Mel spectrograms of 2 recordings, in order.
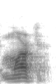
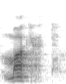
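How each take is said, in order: First: The R sound is clearly pronounced. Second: The R sound is left out entirely. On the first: "they're going to roll their R's and they're they're going to pronounce it like market" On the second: "U K people will completely ignore R sound in it. They simply say market"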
